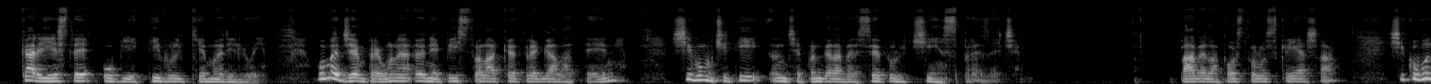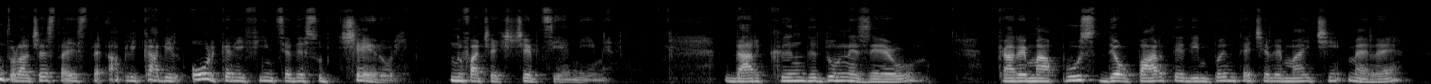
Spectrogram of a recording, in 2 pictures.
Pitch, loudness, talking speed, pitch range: 145 Hz, -27 LUFS, 105 wpm, 130-165 Hz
